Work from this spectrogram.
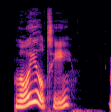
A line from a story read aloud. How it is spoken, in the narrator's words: March asked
